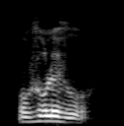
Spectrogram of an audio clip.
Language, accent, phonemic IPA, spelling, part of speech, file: French, France, /o ʒuʁ lə ʒuʁ/, au jour le jour, adverb, LL-Q150 (fra)-au jour le jour.wav
- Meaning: from day to day, one day at a time, hand-to-mouth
